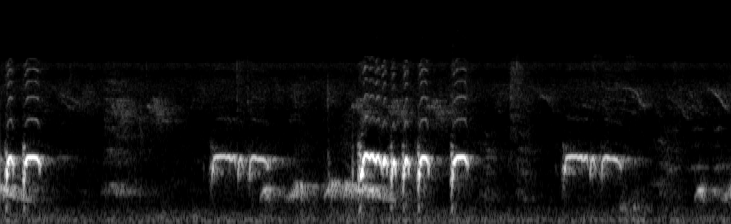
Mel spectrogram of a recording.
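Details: Local zebra doves singing with big voices, several birds trading phrases: short sharp coo bursts, level trilled notes and low purring coos overlap in a lively exchange.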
